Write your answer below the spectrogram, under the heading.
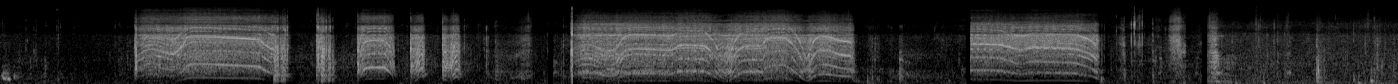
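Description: Cordless drill driving long screws into wooden framing: several runs of motor whine with short trigger blips between, the longest in the middle. The pitch sags and wavers as each screw bites and falls away as the trigger is released.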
